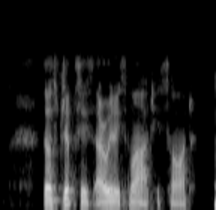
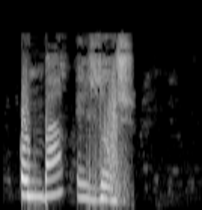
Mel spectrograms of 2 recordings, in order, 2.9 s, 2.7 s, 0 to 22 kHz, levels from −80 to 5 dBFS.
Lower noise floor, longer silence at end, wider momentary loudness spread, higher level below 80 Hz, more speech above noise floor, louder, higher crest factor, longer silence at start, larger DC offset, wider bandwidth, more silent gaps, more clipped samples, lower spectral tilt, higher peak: second, -52 dBFS vs -59 dBFS; second, 0.4 s vs 0.95 s; about the same, 11 LU vs 9 LU; first, -50 dBFS vs -56 dBFS; second, 33 dB vs 45 dB; second, -20 LUFS vs -14 LUFS; first, 20 dB vs 14 dB; first, 0.6 s vs 0.25 s; neither; second, 7.2 kHz vs 11.5 kHz; neither; neither; first, -6.5 dB/octave vs -2 dB/octave; about the same, -2 dBFS vs -2 dBFS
